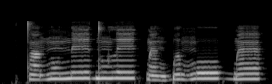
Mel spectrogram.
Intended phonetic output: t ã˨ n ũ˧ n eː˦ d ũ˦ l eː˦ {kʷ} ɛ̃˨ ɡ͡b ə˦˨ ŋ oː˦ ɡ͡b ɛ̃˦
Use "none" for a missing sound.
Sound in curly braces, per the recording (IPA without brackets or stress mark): k͡p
